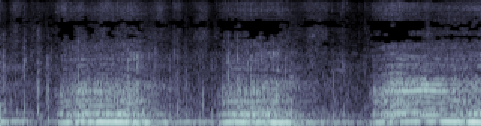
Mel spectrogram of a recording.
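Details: African lion roaring in three deep, rumbling bursts, each about a second long with short pauses between, heavy low tones and strong harmonics; nothing else is heard.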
